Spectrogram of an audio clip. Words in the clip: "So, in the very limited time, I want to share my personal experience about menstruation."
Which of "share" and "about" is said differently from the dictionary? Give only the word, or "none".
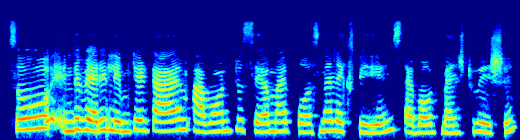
share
